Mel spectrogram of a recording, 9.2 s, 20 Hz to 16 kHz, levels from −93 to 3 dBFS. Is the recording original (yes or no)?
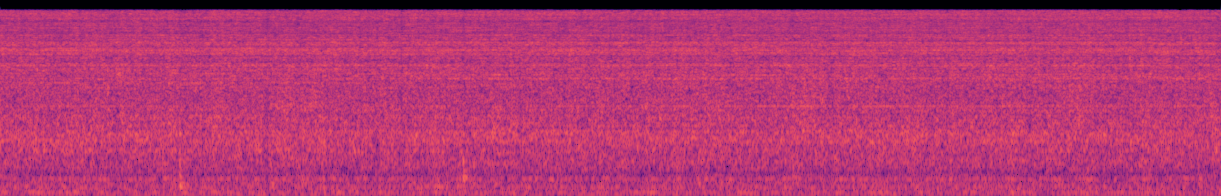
yes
